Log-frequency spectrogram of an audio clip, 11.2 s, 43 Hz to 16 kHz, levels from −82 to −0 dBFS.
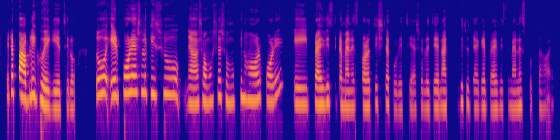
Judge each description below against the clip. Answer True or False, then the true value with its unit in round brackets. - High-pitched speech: True (205 Hz)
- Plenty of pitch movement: True (6.0 semitones)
